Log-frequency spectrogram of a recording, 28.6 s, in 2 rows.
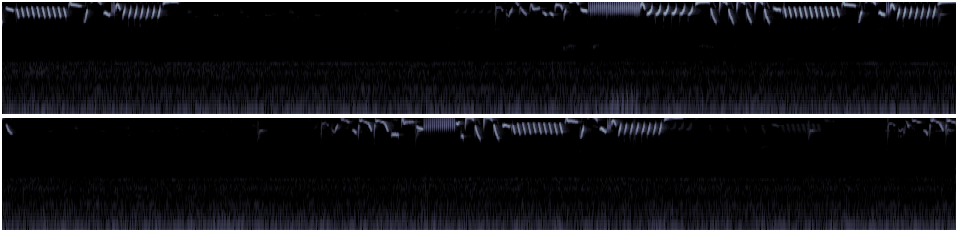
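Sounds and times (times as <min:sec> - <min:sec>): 
Eurasian wren song of rapid ringing trills: 0:00.0 - 0:02.7, 0:07.4 - 0:14.5, 0:19.1 - 0:24.6, 0:27.6 - 0:28.6.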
